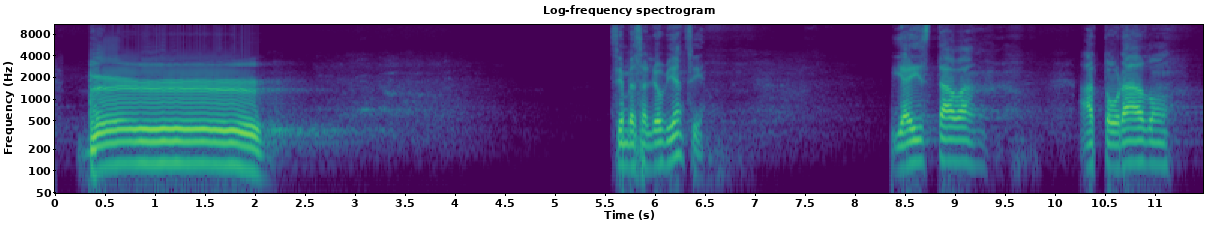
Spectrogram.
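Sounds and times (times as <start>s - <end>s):
voice imitating a ram's bleat: 0.2s - 2.6s
laughter: 2.2s - 4.5s
speech: 5.6s - 6.6s, 8.4s - 9.4s, 10.2s - 11.2s.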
